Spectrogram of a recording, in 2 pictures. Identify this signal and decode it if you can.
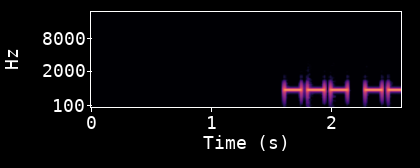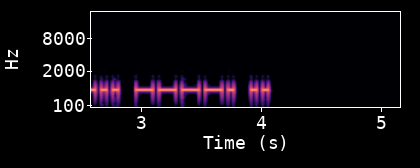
Morse code, heard as a keyed tone, about 25 wpm, 700 Hz. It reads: OZ9I
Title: DXCC-100 Call Signs - 4 Characters - Repeated 3x - 25wpm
